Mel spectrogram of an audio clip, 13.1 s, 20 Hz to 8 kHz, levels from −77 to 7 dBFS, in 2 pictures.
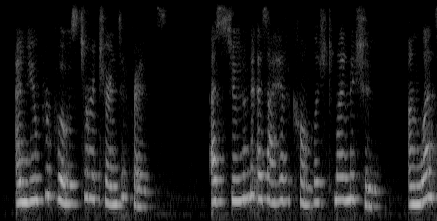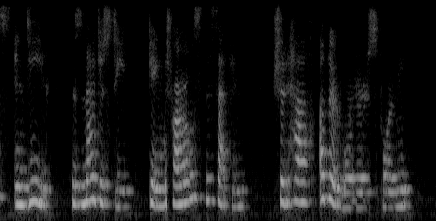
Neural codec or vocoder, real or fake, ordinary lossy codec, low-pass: autoencoder, 48 kHz, 32 numbers a frame, DAC-VAE, trained on Japanese speech; fake; Opus, 16 kbps; 7.2 kHz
